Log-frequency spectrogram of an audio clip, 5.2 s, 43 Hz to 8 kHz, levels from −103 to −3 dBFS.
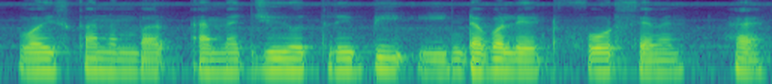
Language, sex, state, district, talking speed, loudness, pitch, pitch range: Hindi, male, Maharashtra, Dhule, 140 wpm, -26 LUFS, 100 Hz, 100-105 Hz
